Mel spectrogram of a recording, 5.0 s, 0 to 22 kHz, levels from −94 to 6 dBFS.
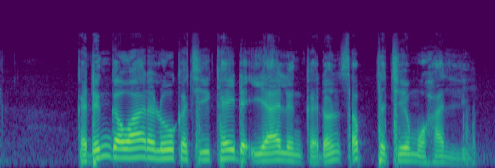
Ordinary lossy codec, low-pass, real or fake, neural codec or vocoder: none; 10.8 kHz; real; none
